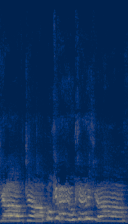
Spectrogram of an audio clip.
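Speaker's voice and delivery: high, very slow, stretched-out, drawn-out yell. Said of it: "he's yelling at me".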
